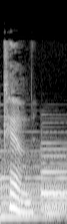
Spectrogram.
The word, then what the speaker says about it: Coen: pronunciation Kon simple meaning priest or Bold Ruler characteristics of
